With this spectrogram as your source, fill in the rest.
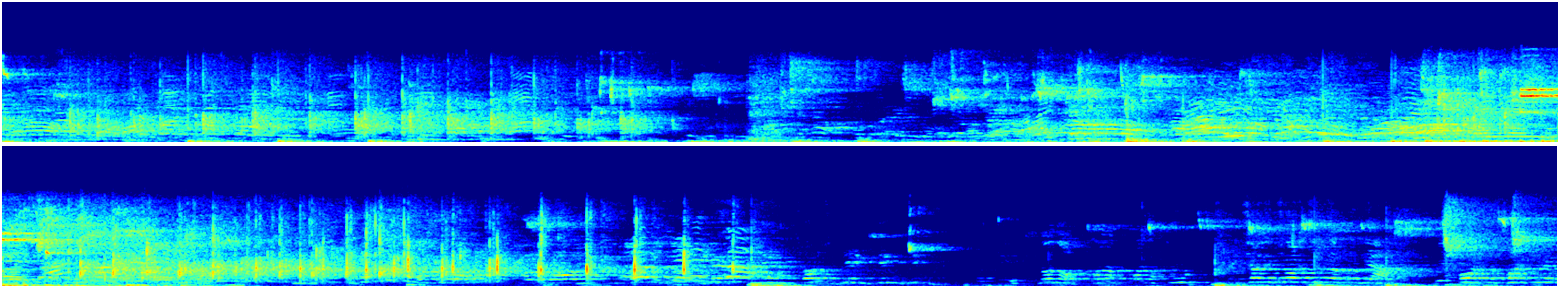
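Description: Basketball shoes squeak sharply on a hard floor in a large echoing hall.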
